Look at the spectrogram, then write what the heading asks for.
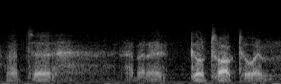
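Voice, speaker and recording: An actor playing a stern, steady frontier marshal in an old radio western, terse and matter-of-fact. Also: male voice, a bass voice, moderate pace, gravelly. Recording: noisy, muffled old radio broadcast.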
